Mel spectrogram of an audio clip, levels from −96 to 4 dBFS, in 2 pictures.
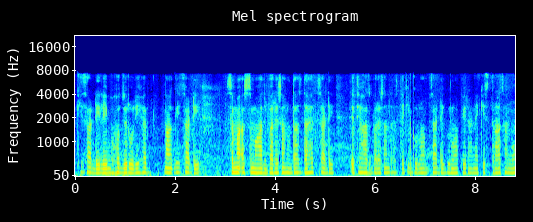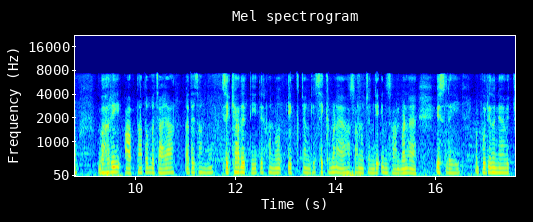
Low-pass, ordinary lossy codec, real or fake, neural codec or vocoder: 7.2 kHz; AAC, 32 kbps; real; none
